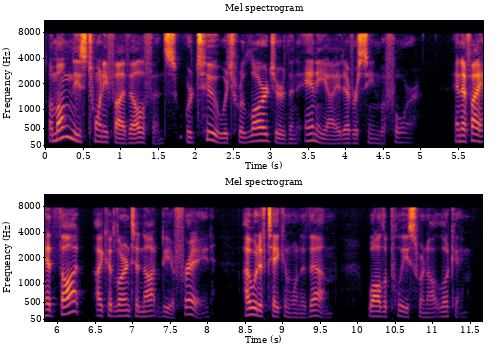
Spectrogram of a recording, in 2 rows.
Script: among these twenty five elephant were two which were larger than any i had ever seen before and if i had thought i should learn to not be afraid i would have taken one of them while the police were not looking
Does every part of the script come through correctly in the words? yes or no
no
